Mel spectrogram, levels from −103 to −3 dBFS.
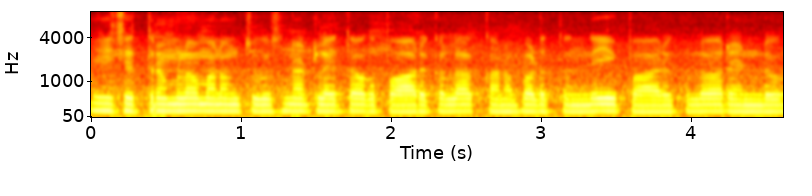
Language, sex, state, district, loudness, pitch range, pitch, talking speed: Telugu, male, Andhra Pradesh, Visakhapatnam, -18 LUFS, 135-145 Hz, 140 Hz, 155 wpm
